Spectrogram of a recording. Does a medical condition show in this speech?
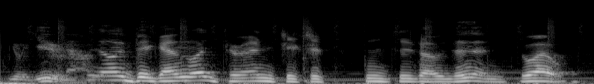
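Yes: cerebral palsy; permanent wheelchair user.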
